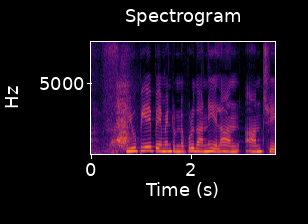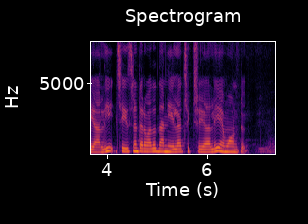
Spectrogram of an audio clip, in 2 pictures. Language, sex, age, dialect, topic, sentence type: Telugu, female, 31-35, Telangana, banking, question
